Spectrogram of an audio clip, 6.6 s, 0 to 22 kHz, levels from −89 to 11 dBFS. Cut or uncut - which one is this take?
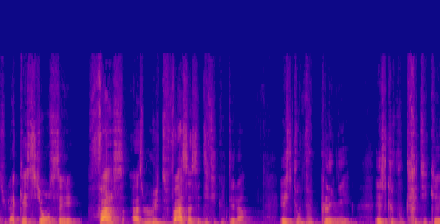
cut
